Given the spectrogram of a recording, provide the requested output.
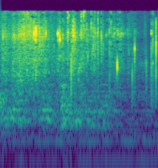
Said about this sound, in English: Could you please tell me what's happening when you hear the Snap, Crackle and Pop with Rice Krispies?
